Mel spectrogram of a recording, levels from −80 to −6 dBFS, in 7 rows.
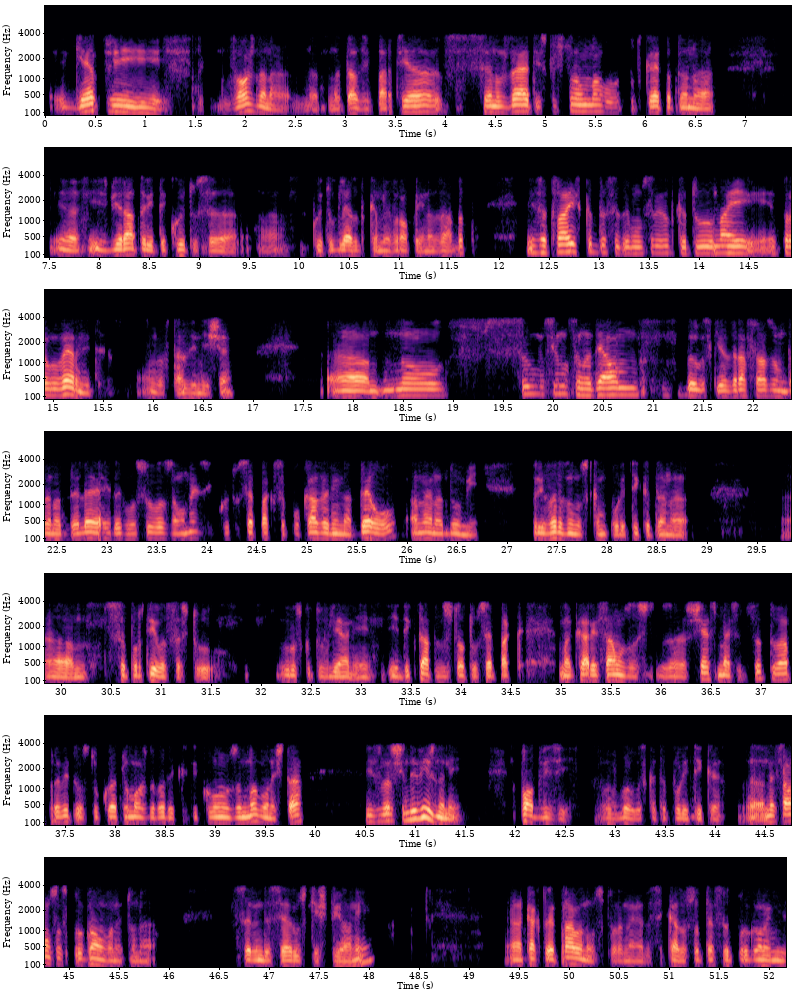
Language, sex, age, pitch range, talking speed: Bulgarian, male, 40-59, 95-125 Hz, 140 wpm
